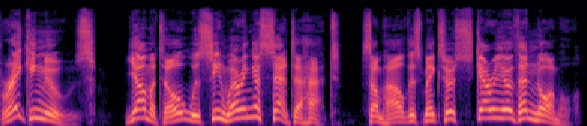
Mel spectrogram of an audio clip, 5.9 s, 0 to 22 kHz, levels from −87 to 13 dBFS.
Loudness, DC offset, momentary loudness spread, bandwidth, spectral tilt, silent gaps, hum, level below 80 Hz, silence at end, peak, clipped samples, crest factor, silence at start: -13 LUFS; under 0.1%; 10 LU; 17 kHz; -3.5 dB/octave; none; none; -60 dBFS; 0.2 s; 0 dBFS; under 0.1%; 14 dB; 0 s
